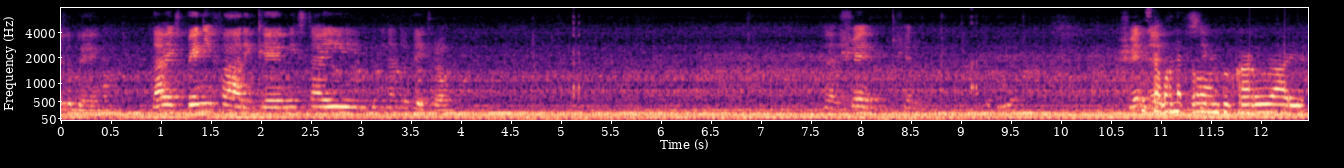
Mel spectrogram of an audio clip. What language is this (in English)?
Italian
